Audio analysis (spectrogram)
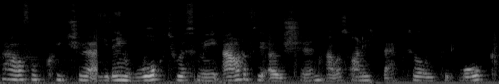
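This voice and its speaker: The speaker is a woman with a non-native accent. She talks at a moderate pace. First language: not English. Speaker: spiritual artist and video creator. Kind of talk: personal storytelling monologue. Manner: halting, many fillers.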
